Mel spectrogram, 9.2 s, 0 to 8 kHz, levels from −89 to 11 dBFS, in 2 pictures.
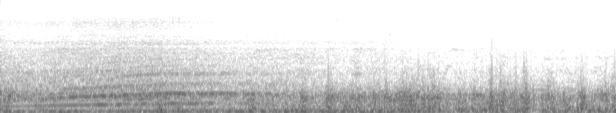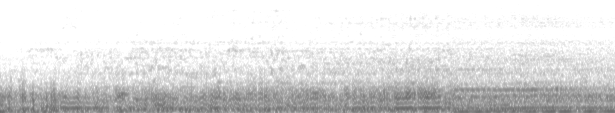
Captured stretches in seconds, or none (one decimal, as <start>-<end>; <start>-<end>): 0.0-5.0; 8.0-9.2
